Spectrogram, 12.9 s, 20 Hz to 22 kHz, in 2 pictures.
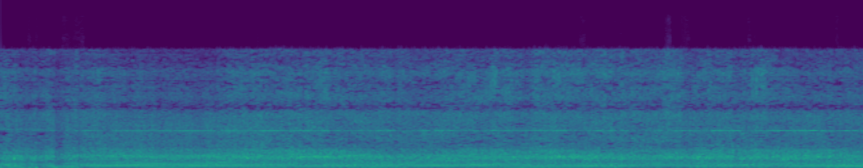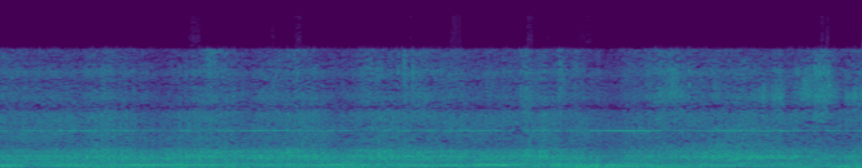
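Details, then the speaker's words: Steady motor whine with a busy, rattly whirr on top from a 1998 Dyson DC01 fitted with a new replacement brush roll; a little noisier than before, but no longer spitting out plastic. "I'm going to tell her and say I changed it, but it's a little bit noisier. See what she thinks. But it's not spitting out plastic anymore."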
